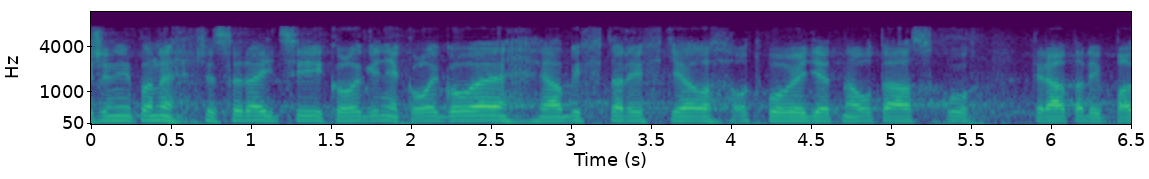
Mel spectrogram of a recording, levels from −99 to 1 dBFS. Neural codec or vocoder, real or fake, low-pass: codec, 16 kHz, 8 kbps, FunCodec, trained on Chinese and English, 25 frames a second; fake; 7.2 kHz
